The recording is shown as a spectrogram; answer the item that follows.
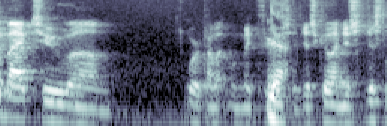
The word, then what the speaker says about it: McPherson: Actually, McPherson. There's no fear in McPherson, if you want to make sure you pronounce his name correctly.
